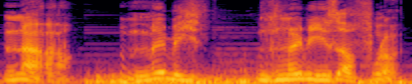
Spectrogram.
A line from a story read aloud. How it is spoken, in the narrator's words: Isaac slurred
